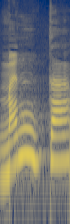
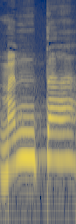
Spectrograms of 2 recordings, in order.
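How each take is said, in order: No difference in how they are said.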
